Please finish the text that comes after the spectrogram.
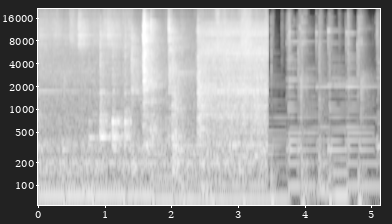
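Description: Flour, baking soda and sugar are mixed in a bowl for a rose cake, producing close clattering and scraping bursts, followed by rhythmic mechanical tapping.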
